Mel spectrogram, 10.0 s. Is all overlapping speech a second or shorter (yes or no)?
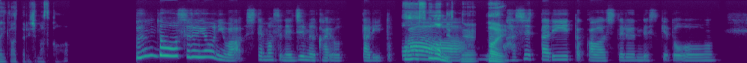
no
